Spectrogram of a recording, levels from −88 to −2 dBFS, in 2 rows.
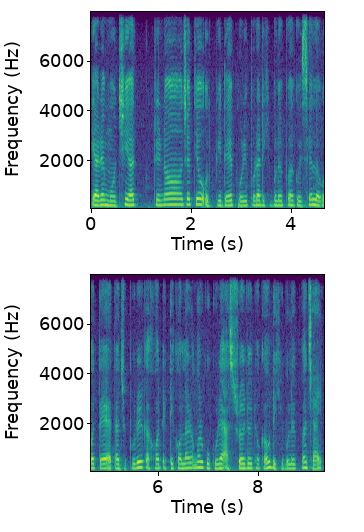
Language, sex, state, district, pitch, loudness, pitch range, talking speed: Assamese, female, Assam, Kamrup Metropolitan, 200 Hz, -17 LUFS, 190-215 Hz, 150 wpm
